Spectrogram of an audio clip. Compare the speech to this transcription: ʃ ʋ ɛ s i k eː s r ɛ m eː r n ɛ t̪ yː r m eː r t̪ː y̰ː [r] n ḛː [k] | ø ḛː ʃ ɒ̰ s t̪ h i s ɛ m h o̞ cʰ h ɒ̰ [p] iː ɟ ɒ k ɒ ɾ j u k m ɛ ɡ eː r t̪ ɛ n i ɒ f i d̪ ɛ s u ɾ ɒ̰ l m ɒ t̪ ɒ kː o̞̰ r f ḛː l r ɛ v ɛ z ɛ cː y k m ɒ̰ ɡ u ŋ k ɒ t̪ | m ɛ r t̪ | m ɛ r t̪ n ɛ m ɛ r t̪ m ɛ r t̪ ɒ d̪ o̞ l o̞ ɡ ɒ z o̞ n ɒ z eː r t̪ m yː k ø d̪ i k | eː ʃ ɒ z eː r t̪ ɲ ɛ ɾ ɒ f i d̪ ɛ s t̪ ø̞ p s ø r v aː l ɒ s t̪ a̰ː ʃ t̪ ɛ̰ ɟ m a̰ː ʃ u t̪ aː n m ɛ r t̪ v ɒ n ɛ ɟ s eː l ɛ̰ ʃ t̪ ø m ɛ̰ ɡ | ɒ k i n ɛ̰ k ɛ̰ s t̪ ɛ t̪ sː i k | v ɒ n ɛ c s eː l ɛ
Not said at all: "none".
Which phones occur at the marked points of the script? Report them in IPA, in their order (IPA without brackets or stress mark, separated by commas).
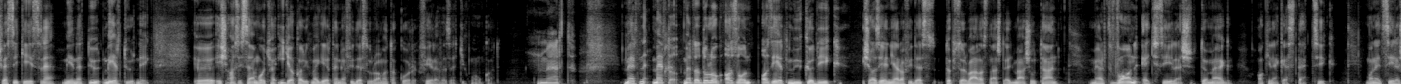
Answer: r, k, ʔ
